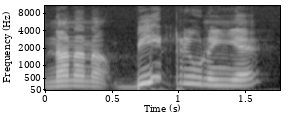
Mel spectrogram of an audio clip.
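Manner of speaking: ordinary delivery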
